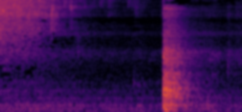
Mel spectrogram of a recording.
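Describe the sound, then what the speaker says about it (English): Jarred jalapeños and their juice poured into a colander in a home kitchen: a quiet stretch, then a sudden wet splash and rush of liquid that quickly tails off. "So I'm going to go ahead and just pour it all into a colander."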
